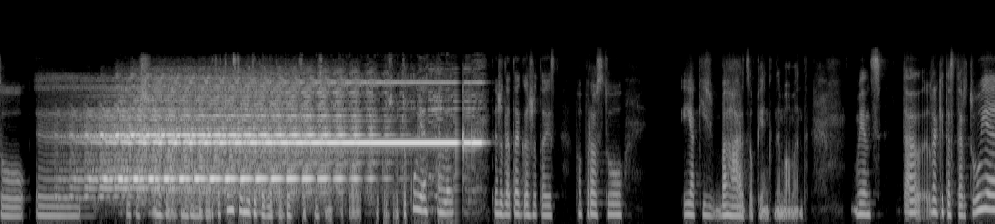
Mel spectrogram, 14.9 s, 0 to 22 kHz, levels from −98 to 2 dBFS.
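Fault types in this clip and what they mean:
Feedback howl: From 0.81 to 7.5 s, a tone near 1.5 kHz swells to about 17 dB above the speech and pulses roughly every 200 ms. Two devices in one room are looping microphone to loudspeaker with gain on each pass, so the tone keeps building rather than dying away.
Call audio freeze: At 6.83 to 6.98 s, the sound stretches into a fading continuation of the last sound for 120 ms, then resumes exactly where it stopped with nothing lost. The likely cause is delayed packets emptying the jitter buffer, and the pause adds 120 ms of delay.
Short concealed packet loss: At 7.03 to 7.10 s, 40 ms of speech never arrived in time, so the receiver extended the preceding sound to cover the hole and crossfaded back. It is heard as a brief smear, and that stretch of speech is gone.
Jitter buffer speed-up: From 11.33 to 12.19 s, the speech runs at 106% speed with unchanged pitch, sounding slightly hurried. 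To cut excess buffered delay, the receiver removed about 70 ms in total as many short pitch-period slices.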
